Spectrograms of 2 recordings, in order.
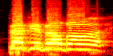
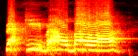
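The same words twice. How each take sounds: First: Slow, loud ring-announcer style; announcer call. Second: Slow, loud boxing-announcer call; hammed-up announcer. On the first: Pretend. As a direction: call the name into the arena. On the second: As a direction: announce her like a boxer. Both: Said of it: "repeating the nickname".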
